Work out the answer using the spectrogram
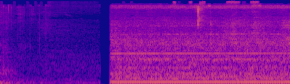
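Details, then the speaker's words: Old LG washer after reassembly with new bearing kit and spider part (previously loud screeching from shot bearings), running at extra high spin: click then steady low hum, no rumble or grinding; pretty quiet, normal spin. "here's the washer all assembled running at extra high spin pretty quiet for the most part"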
